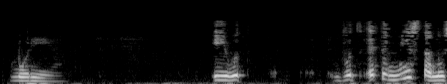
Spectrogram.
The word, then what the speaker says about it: Мория: Кстати, обратите внимание на ударение. Оно почти в русском, ну как нам хочется сказать Мария. Но это О, оно должно звучать. Мория. Хотя это безударное. Мория.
